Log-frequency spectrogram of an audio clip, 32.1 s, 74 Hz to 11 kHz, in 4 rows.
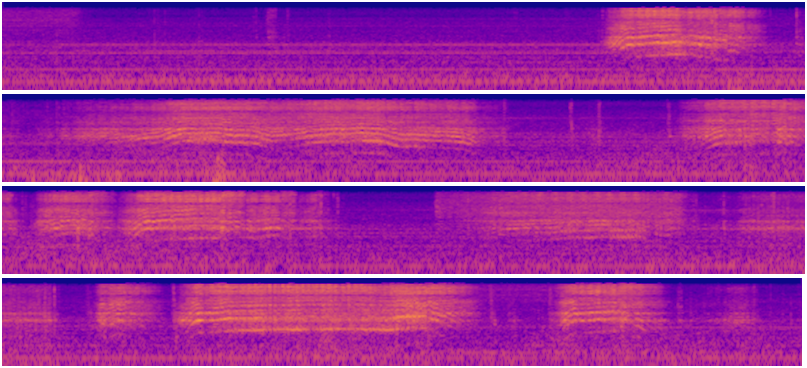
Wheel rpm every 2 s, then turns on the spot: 0, 0, 10, 80, 40, 90, 30, 40, 80, 50, 40, 40, 40, 140, 40, 30.
22-24 30-32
